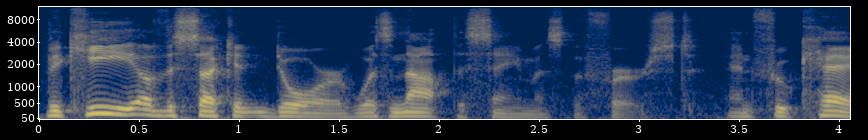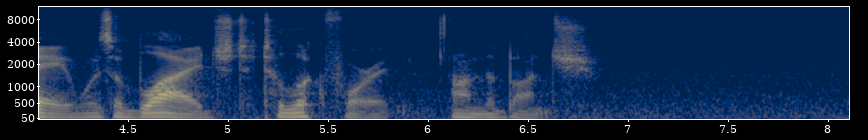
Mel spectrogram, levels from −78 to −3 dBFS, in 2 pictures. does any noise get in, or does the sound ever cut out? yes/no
no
